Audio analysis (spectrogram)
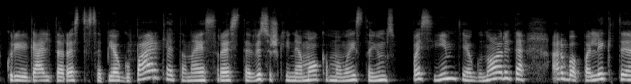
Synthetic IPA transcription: kʊɾʲiɛɡɑːlʲɪt̪ʲɛɾɐsʲt̪ʲɪsɐpʲjiɛɡʊpɑɾʲkʲɛt̪ʲɛnɐɪsrɑːsʲɪ̥t̪ʲɛʋʲɪsʲɪʃkɐɪnʲɛmoːkɐmɐmɐɪst̪ɐjʊmspɐsʲɪjɪmʲt̪ʲɪjɛɪɡʊnoːɾʲɪt̪ʲɛɐ̰rbɐpɐlʲɪkt̪ʲɪ

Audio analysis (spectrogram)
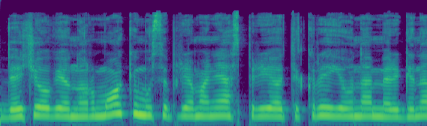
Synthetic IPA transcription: d̪ʲɛd͡ʒʲɛʊʋʲiɛnʊɾmoːkʲiːmʊsʲʊpʲɾʲiɛmɐnʲæːspʲɾʲɪeːjoːt̪ʲɪkɾɐɪjɛʊnɐmʲɛɾʲɡʲɪnɐ

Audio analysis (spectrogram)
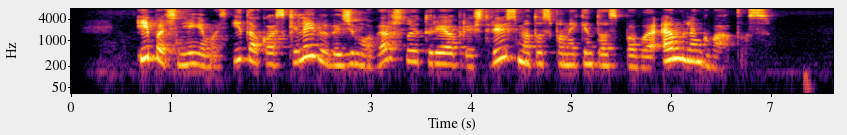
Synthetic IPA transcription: iːpɐt͡ʃnʲɛɪɡʲɛmoːsiːt̪ɐkoːskʲɛlʲɛɪʋʲʊʋʲɛʒʲɪmoːʋʲɛɾslˠʊjt̪ʊɾʲeːjoːpʲɾʲiɛʃt̪ʲɾʲɪjʊsmʲɛt̪ʊspɐnɐɪkʲɪnˑt̪oːspɛʋəʔɛmlʲɛŋɡʋɑːt̪oːs

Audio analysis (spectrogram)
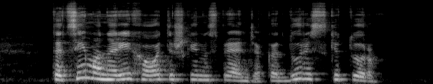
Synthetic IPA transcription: t̪ɐt̪sʲiːmoːnɐɾʲɛːxɐoːt̪ʲɪʃkɐɪnʊsʲpʲɾʲæˑnʲd͡ʒʲɛkɐt̪̚d̪uːɾʲɪskʲɪt̪ʊɾ

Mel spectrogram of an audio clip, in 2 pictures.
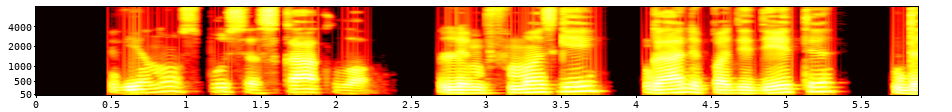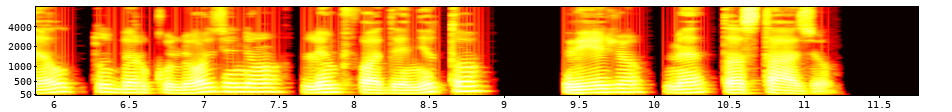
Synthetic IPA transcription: ʋʲiɛnoːspʊsʲeːskɑːklˠoː | lʲɪmfmɐzʲɡʲɛɪ | ɡɑːlʲɪpɐd̪ʲɪd̪ʲeːt̪ʲɪ | d̪ʲeːlˠt̪ʊbʲɛɾkʊlʲoːzʲɪnʲoːlʲɪmpfod̪ʲɛnʲɪt̪oː | ʋʲeːʒʲoːmʲɛt̪ɐst̪ɑːzʲṵː

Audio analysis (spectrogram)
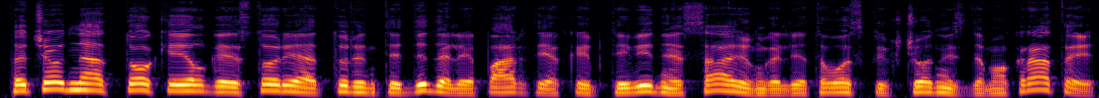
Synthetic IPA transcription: t̪ɐt͡ʃʲɛʊnʲɛt̪ːoːkʲɛɪlˠɡɐɪst̪oːɾʲɪjɛt̪ʊɾʲɪnʲt̪ʲɪd̪ʲɪd̪ʲɛlʲeːpɑːɾʲt̪ʲɪjɛkɐɪpt̪ʲeːʋʲiːnʲeːsɑːjʊŋɡɐlʲiɛt̪ʊʋoːskʲɾʲɪkʃʲt͡ʃʲuɔnʲeːsd̪ʲɛmoːkɾɑːt̪ɐɪ

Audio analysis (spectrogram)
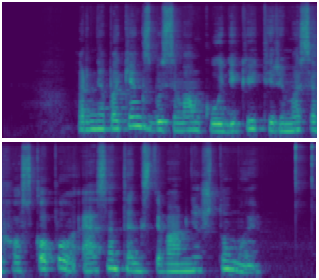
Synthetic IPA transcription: ɐɾnʲɛpɐkʲɛŋksbʊsʲɪmɐmkuːd̪ʲɪkʲʊjt̪ʲiːɾʲɪmɐsʲɛxɔskɔpʊæːsɐnt̪ɐŋʲksʲt̪ʲɪʋɑmnʲɛʃt̪ʊmʊj

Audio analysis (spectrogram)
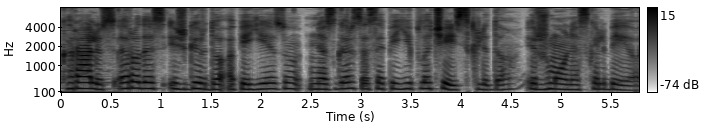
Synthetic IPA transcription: kɐɾɑːlʲʊsɛɾoːd̪ɐsɪʒʲɡʲɪɾd̪oːʔɐpʲiɛjeːzuːnʲɛsɡɐɾsɐsɐpʲiɛjiːplˠɐt͡ʃʲɛɪsʲkʲlʲɪd̪oːɪɾʒmoːnʲeːskɐlʲbʲeːjoː

